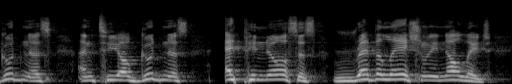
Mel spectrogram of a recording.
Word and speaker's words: epignosis: It's epignosis, but the G is silent, so it's epinosis.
